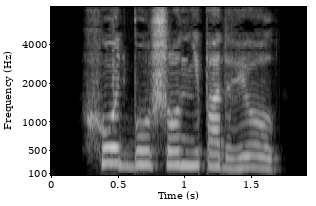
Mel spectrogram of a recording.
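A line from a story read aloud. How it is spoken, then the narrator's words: Sighing. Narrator (Russian): вздохнула Фрида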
